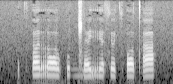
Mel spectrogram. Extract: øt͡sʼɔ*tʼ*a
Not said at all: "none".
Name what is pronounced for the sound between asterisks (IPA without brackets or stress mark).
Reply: tʼ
